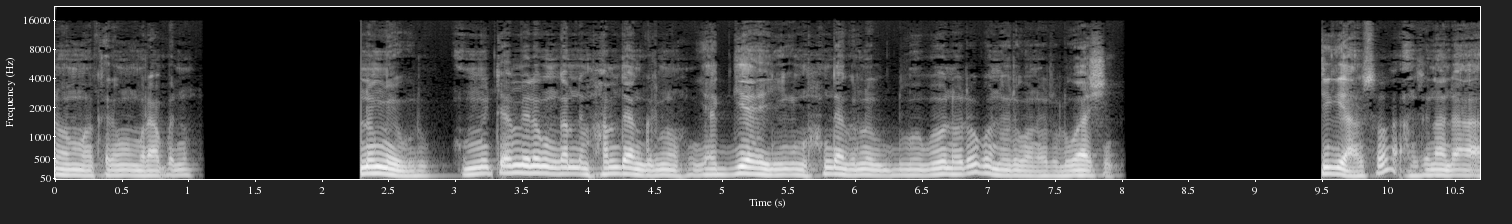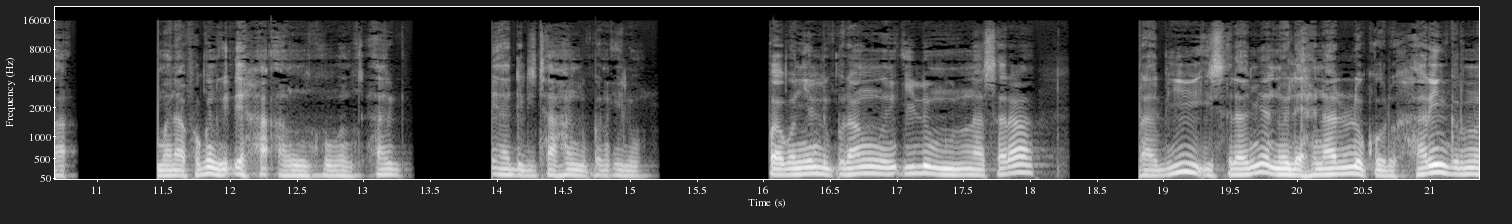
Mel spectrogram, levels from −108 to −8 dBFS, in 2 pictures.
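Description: Speech after each pause starts abruptly, its opening sounds missing, at 1.99, 9.23, 11.15, 13.67, 15.72 and 18.53 s, with roughly 0.27 to 0.32 s gone each time. This is clipped start after a pause: the output device sleeps through silence and wakes too late.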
